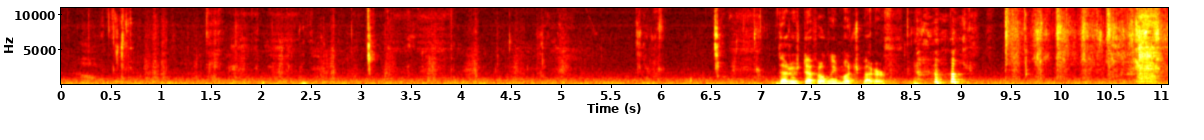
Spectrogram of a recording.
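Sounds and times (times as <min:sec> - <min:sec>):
chewing crunchy cereal: 0:00.3 - 0:07.1, 0:09.0 - 0:11.0.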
